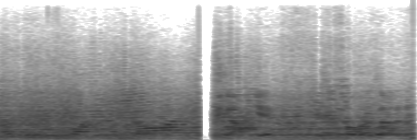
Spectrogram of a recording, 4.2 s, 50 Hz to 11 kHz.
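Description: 600cc racing motorcycle engines revving as the bikes lean through a corner, several rising pitches overlapping. The sound cuts out for a moment about two seconds in, then the engines pick up again.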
